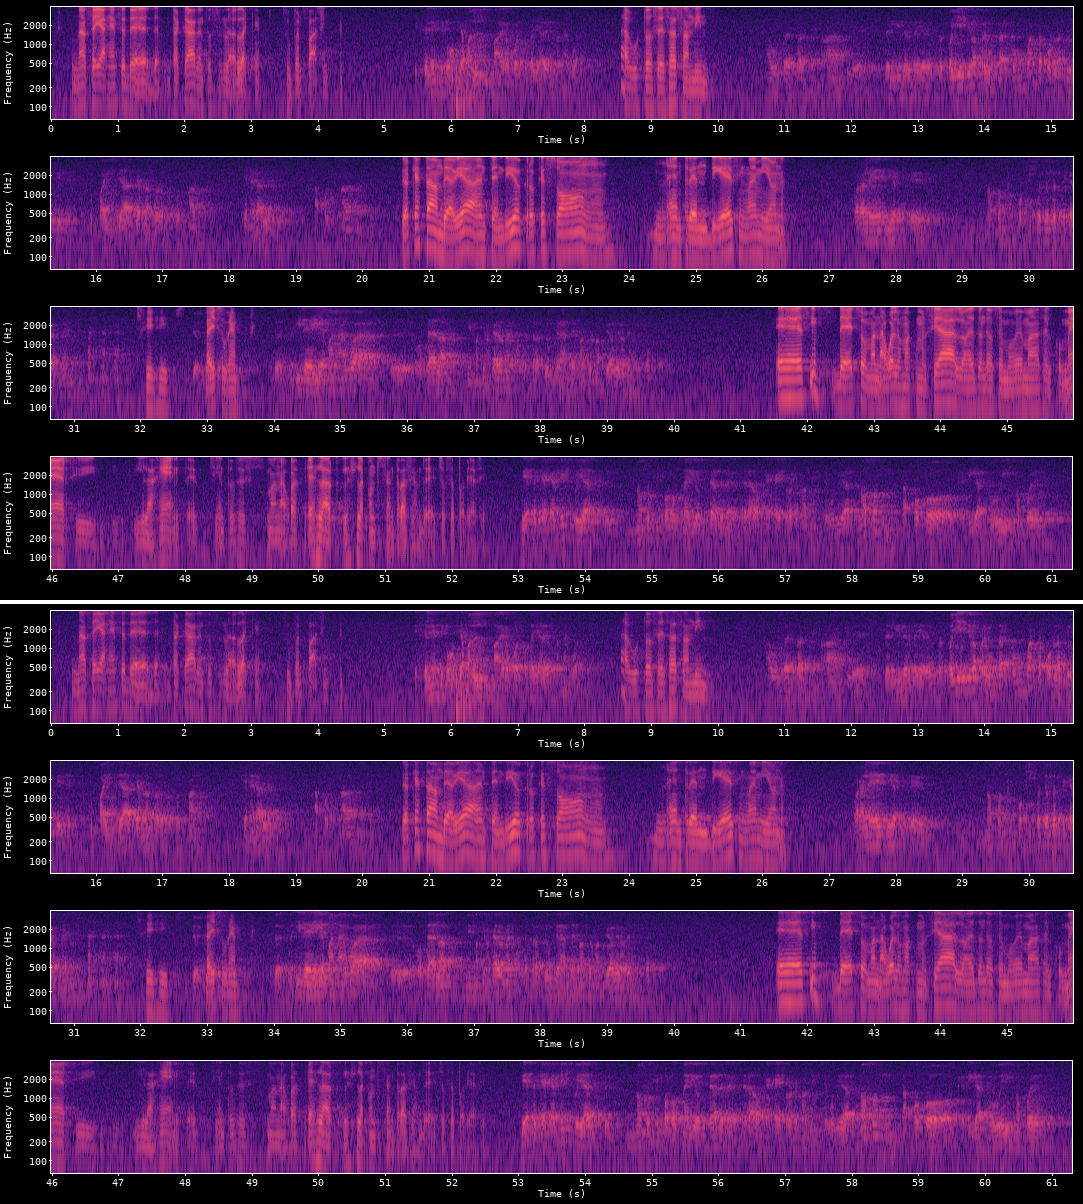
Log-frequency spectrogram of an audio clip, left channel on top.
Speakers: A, on the left (about 70°); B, on the right (about 65°).
A: unas seis agencias de, de rentacar, entonces la verdad que súper fácil.
B: Excelente. ¿Cómo se llama el aeropuerto de allá de Managua?
A: A gusto César Sandino.
B: Augusta de Sandino. Ah, sí, de, del líder de allá de usted. Oye, te iba a preguntar, ¿cómo cuánta población tiene tu país? Ya así hablando de cosas más generales, aproximadamente.
A: Creo que hasta donde había entendido, creo que son entre 10 y 9 millones.
B: Órale, fíjate que mm, no son tan poquitos, yo pensé que eran menos. <laughs>
A: Sí, sí.
B: Yo, yo
A: Ahí
B: pensé.
A: surge.
B: Y de ahí de Managua, eh, o sea, la, me imagino que habrá una concentración grande, ¿no? Hacer una ciudad grandecita.
A: Eh, sí, de hecho, Managua es lo más comercial, lo- es donde se mueve más el comercio y, y- y la gente. Sí, entonces Managua es la, es la concentración, de hecho, se podría decir.
B: Fíjate que acá en México ya es, eh, no sé si por los medios te has de haber enterado que acá hay problemas de inseguridad. No son tampoco que digas, uy, no puedes,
